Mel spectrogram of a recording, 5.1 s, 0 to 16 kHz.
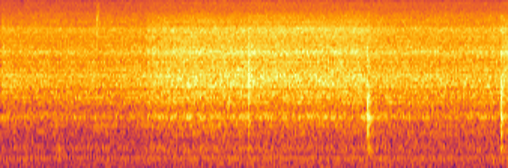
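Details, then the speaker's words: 1982 Bally Midway Robby Roto arcade PCB set under repair, game playable with bad Astro chip: quiet hiss broken by sharp, irregular pops about a second apart on sound channel two, no audio there; channel one good. "it's trying you can hear it popping you go to channel one see channel one is good"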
